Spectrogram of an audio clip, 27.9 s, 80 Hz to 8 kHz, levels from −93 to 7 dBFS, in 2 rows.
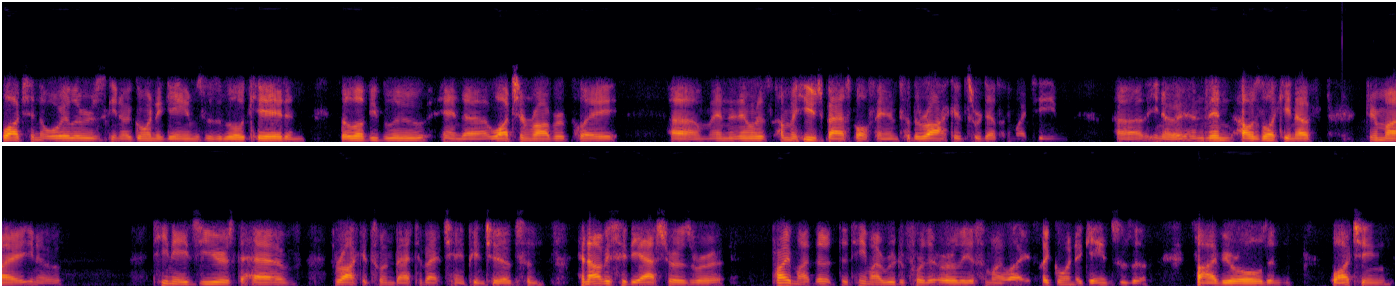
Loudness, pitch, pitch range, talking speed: -28 LUFS, 105 Hz, 100-110 Hz, 190 wpm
